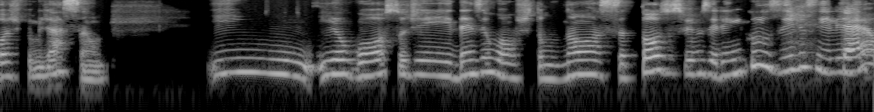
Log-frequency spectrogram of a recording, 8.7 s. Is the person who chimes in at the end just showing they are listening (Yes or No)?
Yes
